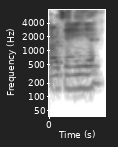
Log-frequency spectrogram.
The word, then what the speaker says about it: Cartagena: We were going to Cartagena. Is that how you say it? – Cartagena.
